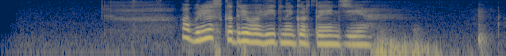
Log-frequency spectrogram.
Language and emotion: Russian, sad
